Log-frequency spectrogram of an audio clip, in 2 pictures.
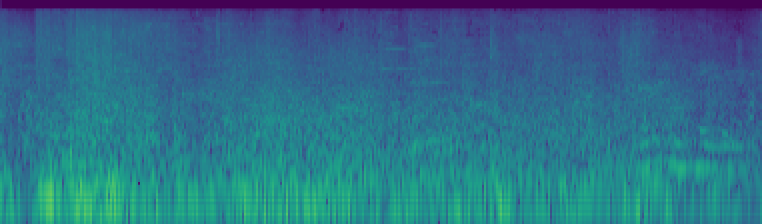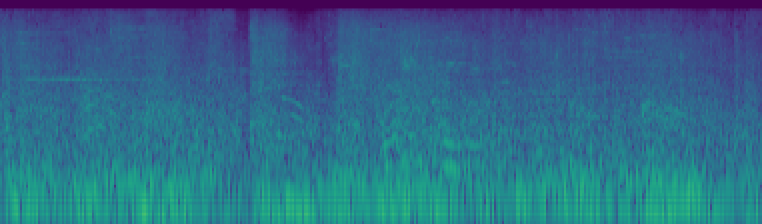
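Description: Magic spells crackle and burst in a busy video game battle.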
